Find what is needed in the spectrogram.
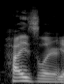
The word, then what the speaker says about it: Heisler: Because like, we had Gregory Holzer. Am I pronouncing his last name right? Like the photographer? – Gregory Heisler? – Heisler. – Yes, I'm sorry.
